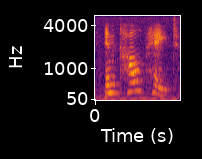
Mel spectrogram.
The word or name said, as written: inculpate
